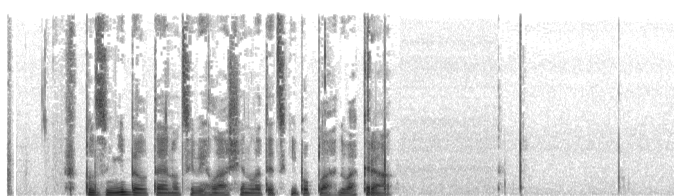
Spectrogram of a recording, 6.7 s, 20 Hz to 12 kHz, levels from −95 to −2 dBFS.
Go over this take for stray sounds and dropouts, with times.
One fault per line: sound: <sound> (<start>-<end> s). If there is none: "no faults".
no faults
